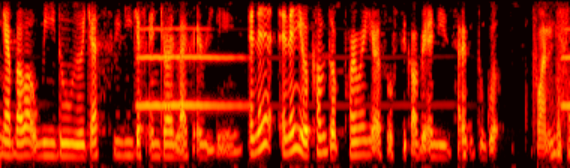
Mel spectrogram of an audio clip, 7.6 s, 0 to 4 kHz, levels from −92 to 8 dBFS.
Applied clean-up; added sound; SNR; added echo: classical method spectral subtraction.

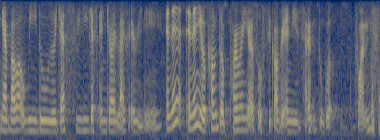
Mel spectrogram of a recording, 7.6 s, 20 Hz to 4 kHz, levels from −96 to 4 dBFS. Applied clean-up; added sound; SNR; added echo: none; none; none; none.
